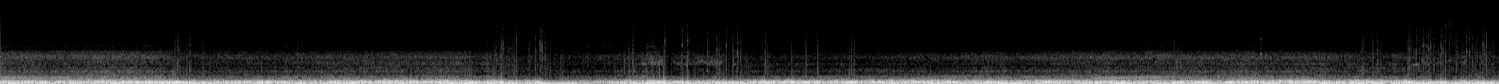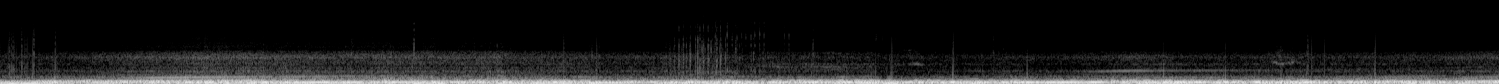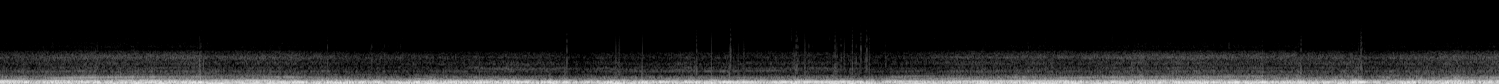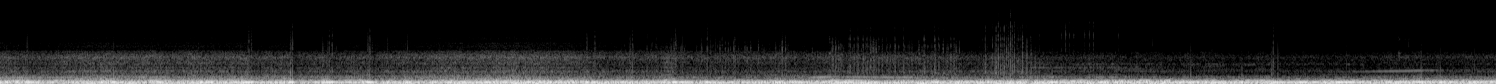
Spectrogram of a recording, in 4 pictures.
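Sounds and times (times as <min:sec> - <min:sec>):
road noise drone: 0:00.0 - 0:59.9.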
